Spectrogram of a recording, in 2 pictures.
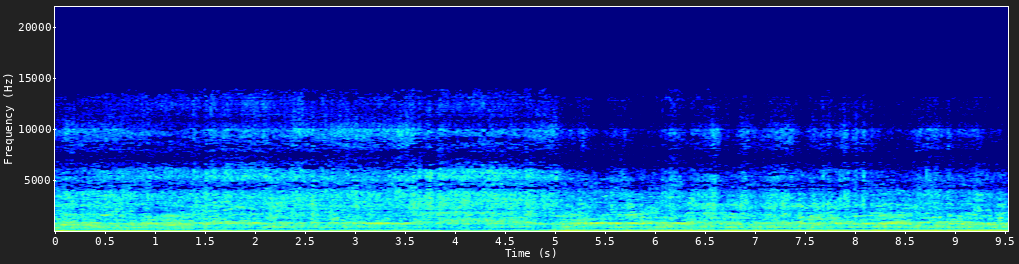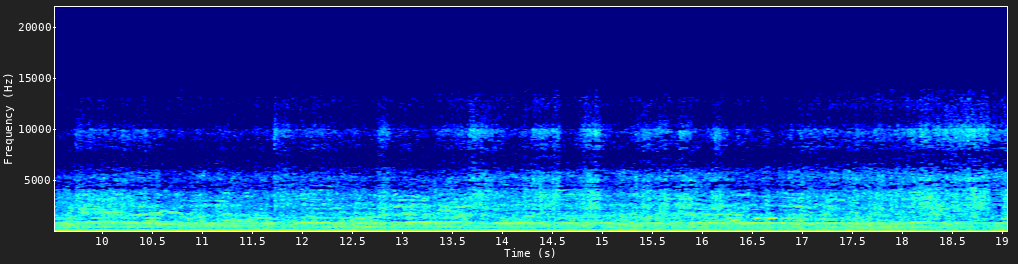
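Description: A water cannon blasts a powerful jet of water with a steady rushing hiss.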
